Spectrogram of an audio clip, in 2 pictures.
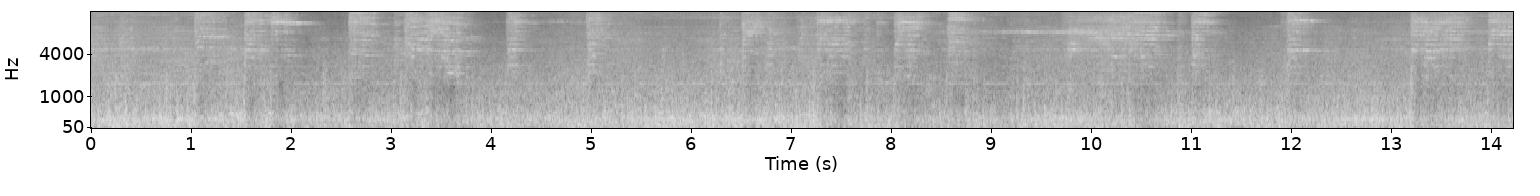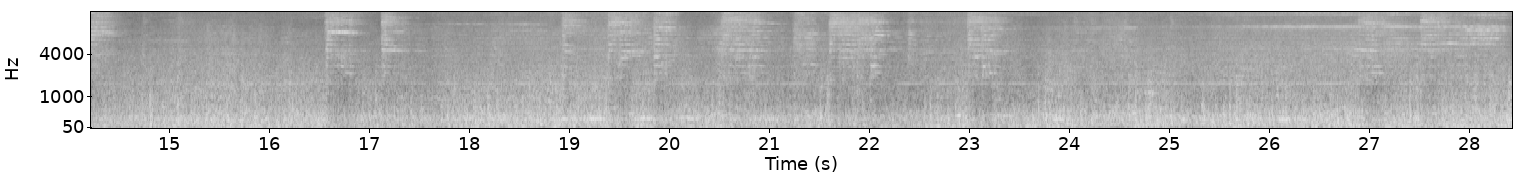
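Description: Heavy freight train cars, mostly tank cars, rolling past on a curve: a steady rumble of steel wheels on rail with repeated wheel clacks. High wheel-flange squeal from the curve comes and goes.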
